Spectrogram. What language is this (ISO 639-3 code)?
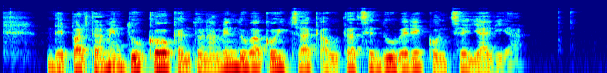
eus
